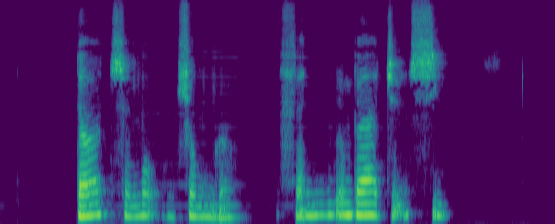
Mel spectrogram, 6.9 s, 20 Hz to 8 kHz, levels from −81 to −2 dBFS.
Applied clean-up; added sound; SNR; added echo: neural mask model DeepFilterNet 3.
